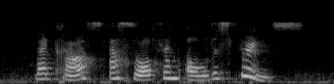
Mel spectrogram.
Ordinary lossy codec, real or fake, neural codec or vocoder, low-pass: none; fake; codec, 24 kHz, 3 kbps, HILCodec; 7.2 kHz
